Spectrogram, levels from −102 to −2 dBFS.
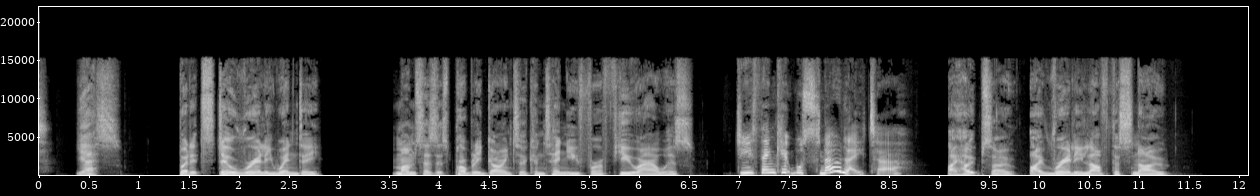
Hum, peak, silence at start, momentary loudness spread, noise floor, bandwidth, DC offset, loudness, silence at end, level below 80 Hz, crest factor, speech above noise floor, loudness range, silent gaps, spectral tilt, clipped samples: none; -6 dBFS; 0 s; 9 LU; under -90 dBFS; 15.5 kHz; under 0.1%; -21 LUFS; 0.8 s; -58 dBFS; 16 dB; over 69 dB; 2 LU; 1.10-1.40 s, 2.84-3.53 s, 8.96-9.09 s; -4 dB/octave; under 0.1%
